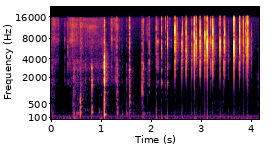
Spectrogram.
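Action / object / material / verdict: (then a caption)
tap / plastic deodorant stick case / plastic / none. Long acrylic nails tap and scratch the top and sides of a hand-sized plastic deodorant stick, a solid stick inside a hollow case, held in one hand. The result is a quick, irregular run of sharp, bright clicks and dry scratches that grow denser toward the end, with a possible faint crinkle of leftover wrapping underneath.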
